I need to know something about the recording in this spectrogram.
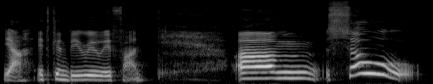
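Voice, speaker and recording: A woman's voice: high-pitched, big pitch swings, drawn-out words, vocal fry, a bit bright. A woman whose first language is Serbian, giving a casual language lesson and answering a viewer, with frequent hesitations and restarts. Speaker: language teacher.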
